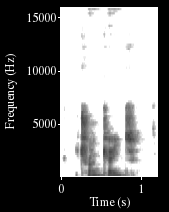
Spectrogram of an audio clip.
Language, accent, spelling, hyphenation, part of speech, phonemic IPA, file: English, Southern England, truncate, trun‧cate, verb / adjective, /tɹʌŋˈkeɪt/, LL-Q1860 (eng)-truncate.wav
- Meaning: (verb) 1. To shorten (something) by, or as if by, cutting part of it off 2. To shorten (a decimal number) by removing trailing (or leading) digits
